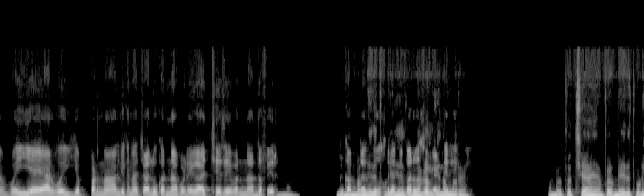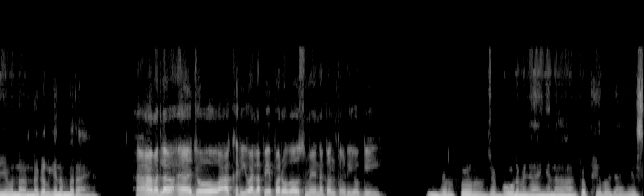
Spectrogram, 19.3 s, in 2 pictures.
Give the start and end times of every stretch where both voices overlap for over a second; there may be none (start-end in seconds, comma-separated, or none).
5.2-7.0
